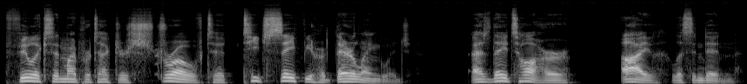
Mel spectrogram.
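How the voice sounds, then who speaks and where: Man acting as a low-voiced lonely creature, reflective. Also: lively intonation, unhurried, no echo, clean studio sound. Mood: reflective narration. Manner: formal, reflective. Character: lonely, thoughtful male creature telling his life story. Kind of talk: radio play narration.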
